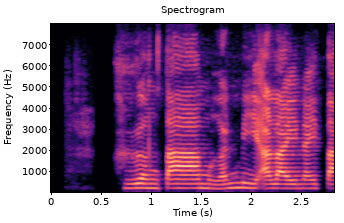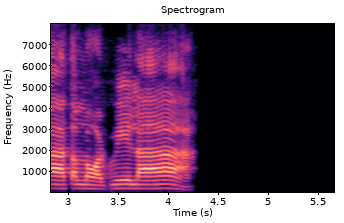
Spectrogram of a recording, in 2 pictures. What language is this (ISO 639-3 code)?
tha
